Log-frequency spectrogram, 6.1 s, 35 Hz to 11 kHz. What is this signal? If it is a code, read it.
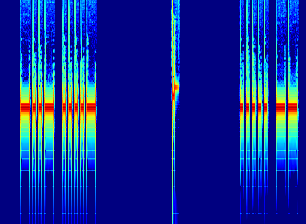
Morse code, heard as a keyed tone, about 20 wpm, 700 Hz. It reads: X4 5M
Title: Single-Letter Single-Number 20wpm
